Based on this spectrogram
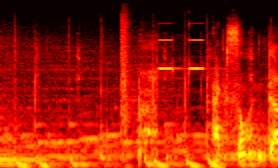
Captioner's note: timer beeps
